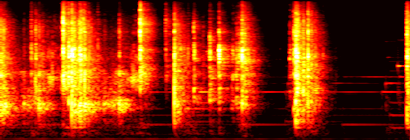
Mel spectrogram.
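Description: Marbles being fed into the Potion Explosion board game's dispenser, clacking against one another and the tray in a quick run of sharp clicks that thins out near the end. Light background music plays under it.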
